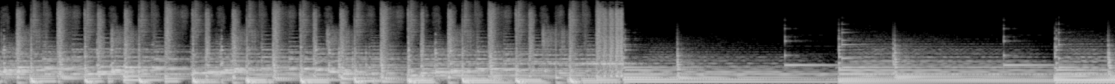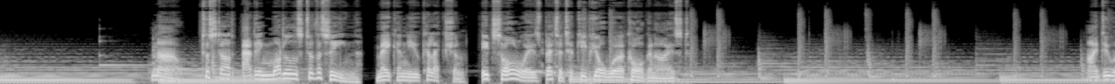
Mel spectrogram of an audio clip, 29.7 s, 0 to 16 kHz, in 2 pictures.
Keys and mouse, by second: 0.0-2.6 middle drag, 3.9-5.6 middle drag, 6.4 click, 8.2-8.7 middle drag, 9.6-13.0 drag, 13.7-14.6 shift+middle drag, 15.4 click, 18.5 right click, 21.3 click, 21.5-23.6 drag, 23.9-27.4 drag.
